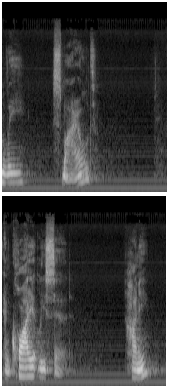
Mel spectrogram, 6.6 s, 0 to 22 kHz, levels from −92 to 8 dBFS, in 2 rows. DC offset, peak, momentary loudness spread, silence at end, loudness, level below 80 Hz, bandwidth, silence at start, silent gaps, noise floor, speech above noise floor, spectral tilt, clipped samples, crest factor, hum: under 0.1%; -2 dBFS; 18 LU; 0.3 s; -21 LUFS; -56 dBFS; 16 kHz; 0 s; none; -54 dBFS; 33 dB; -3 dB/octave; under 0.1%; 22 dB; none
